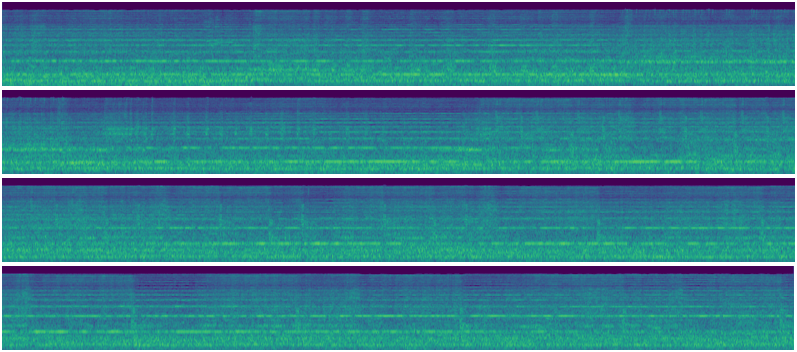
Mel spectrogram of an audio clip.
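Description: Electronic score: a loud, dense grinding drone layered with several held high tones that shift in pitch now and then, a new tone taking over a little past halfway.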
